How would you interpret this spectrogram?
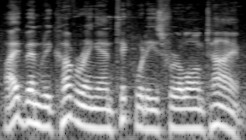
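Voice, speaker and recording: An actor playing a calm, principled adventurer in an audio drama, speaking in a measured, slightly formal way. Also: male voice, medium pitch, a little hiss or hum, natural voice. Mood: grave. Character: calm, principled male adventurer seeking lost artifacts.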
